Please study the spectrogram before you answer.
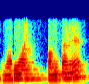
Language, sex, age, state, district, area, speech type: Hindi, male, 18-30, Madhya Pradesh, Gwalior, rural, conversation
